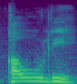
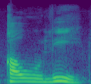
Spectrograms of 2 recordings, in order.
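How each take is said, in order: No difference in how they are said.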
